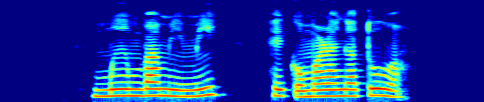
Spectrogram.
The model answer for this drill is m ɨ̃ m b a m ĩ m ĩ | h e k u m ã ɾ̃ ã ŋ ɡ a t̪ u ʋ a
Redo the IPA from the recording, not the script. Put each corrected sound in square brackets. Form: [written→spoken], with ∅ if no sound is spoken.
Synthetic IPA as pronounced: m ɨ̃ m b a m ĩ m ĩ | h e k [u→o] m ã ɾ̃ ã ŋ ɡ a t̪ u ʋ a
